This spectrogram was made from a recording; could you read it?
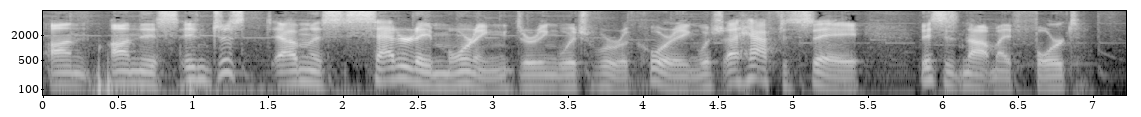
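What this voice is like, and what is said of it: Throaty, deep morning voice. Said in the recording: “my voice is so throaty and man-like”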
